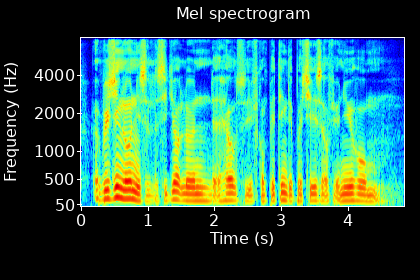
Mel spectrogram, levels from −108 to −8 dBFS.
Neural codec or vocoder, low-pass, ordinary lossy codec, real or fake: none; none; none; real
